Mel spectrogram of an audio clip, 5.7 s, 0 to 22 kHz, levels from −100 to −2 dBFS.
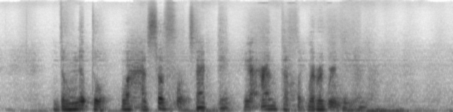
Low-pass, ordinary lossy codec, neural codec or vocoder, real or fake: none; none; codec, 44.1 kHz, 0.9 kbps, DAC; fake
